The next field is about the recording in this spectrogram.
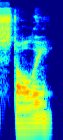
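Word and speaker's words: Stolichnaya: fake russian vodka okay heard of stellichnia i have not stoley you've heard it maybe pronounced as stoli no stalichnia is better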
